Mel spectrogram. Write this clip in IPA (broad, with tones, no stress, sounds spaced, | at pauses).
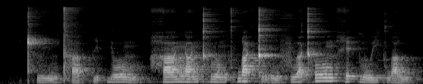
kʰ l i˩˦ n tʰ a˨˩ t̚ p i˦˥ t̚ j o˥˩ m | h aː˦˥ ŋ a˦˥ ŋ kʰ l o˧ n kʰ w a˥˩ k̚ t r uː˨˩ f u˧ a̯ kʰ oː˥˩ m h e˥˩ ʔ p l uː˦˥ j k w a˧ w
